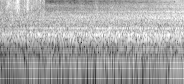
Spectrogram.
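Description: Cinematic riser sound effect: an airy, noisy swell with a low rumble underneath, growing steadily louder.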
